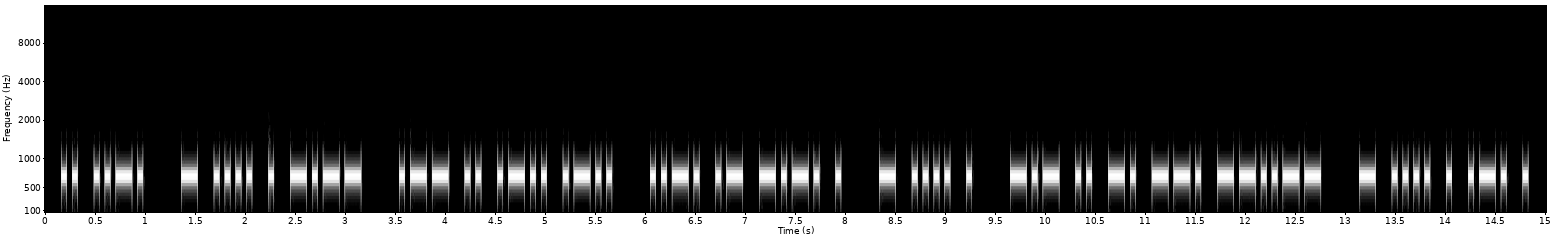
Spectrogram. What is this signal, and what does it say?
Morse code, heard as a keyed tone, about 22 wpm, 700 Hz. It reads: IF THEY WILL FACE THE KING, THERE
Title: Sentences from Top 1000 Words - Review Part 6 - 22wpm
